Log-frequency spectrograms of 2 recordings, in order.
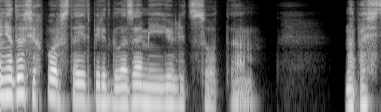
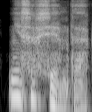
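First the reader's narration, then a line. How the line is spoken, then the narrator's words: Sighing. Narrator (Russian): вздохнула она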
